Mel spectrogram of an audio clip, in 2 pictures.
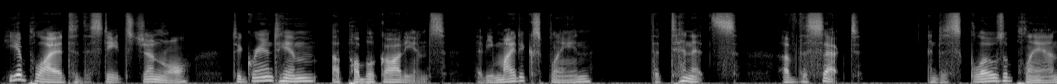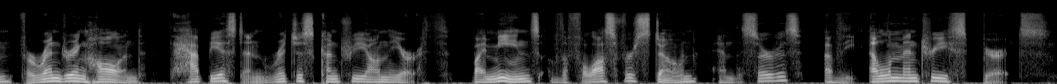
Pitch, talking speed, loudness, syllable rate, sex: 120 Hz, 140 wpm, -23 LUFS, 4.4 syllables/s, male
